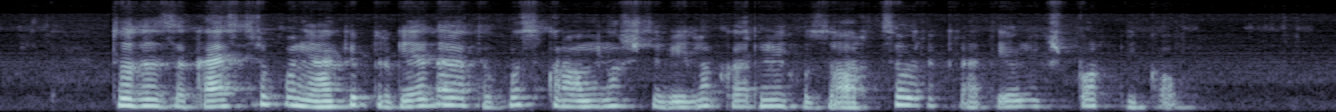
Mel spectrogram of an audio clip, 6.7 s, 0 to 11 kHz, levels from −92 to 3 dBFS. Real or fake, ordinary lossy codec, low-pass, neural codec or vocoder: fake; none; none; vocoder, 22.05 kHz, 80 mel bands, WaveNeXt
